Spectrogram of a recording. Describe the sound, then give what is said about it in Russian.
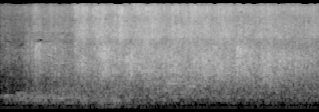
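An audience claps steadily for a few seconds, a dense, even patter of many hands that swells slightly after the start and holds at a fairly loud level. “Где аплодисменты?”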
